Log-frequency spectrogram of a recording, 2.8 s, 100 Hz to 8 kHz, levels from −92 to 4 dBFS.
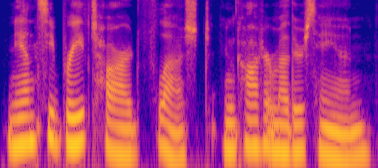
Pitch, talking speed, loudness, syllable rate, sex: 160 Hz, 190 wpm, -17 LUFS, 4.9 syllables/s, female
